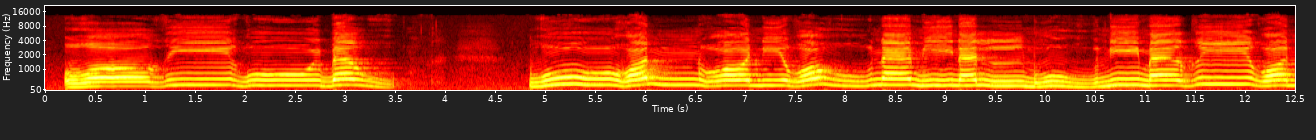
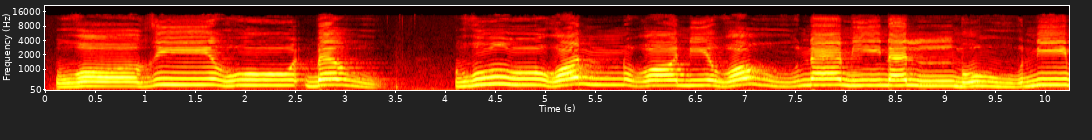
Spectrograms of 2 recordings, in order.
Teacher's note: Huruf gha sama rasa, ya. Terasa di ujung tenggorokan keluarnya, tapi lebih lembut saja bunyinya daripada huruf kha.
